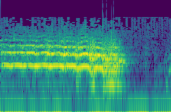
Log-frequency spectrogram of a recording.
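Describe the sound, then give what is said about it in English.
A horse named Tarzan neighs once in a loud, harmonic whinny that holds a steady pitch before breaking into a rough, sputtering end, lasting just over a second with no voices. “Tarzan always was a smart horse.”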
